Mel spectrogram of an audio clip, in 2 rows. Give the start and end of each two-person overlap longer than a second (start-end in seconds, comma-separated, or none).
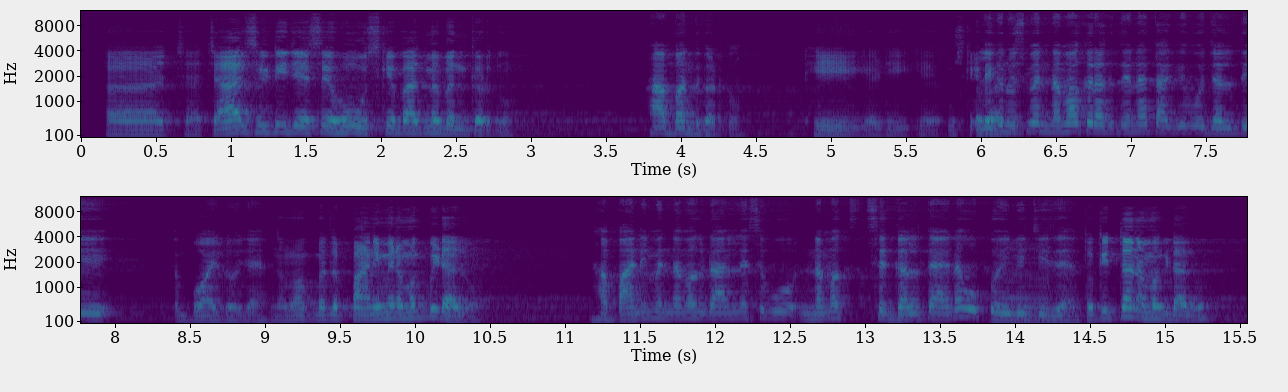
none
